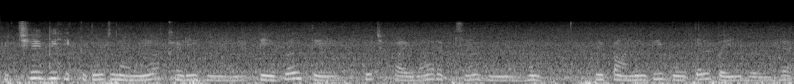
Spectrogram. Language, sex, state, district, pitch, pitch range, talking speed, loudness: Punjabi, female, Punjab, Pathankot, 215 Hz, 195-250 Hz, 160 wpm, -17 LUFS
